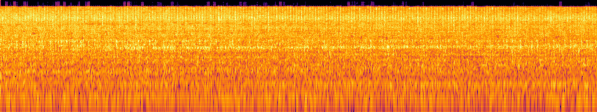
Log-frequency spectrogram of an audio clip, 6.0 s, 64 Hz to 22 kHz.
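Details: BMW 325tds E36 diesel after replacing the Bosch R515 injection pump actuator seals: steady diesel clatter at idle with a busy, even rattle, no speed change; abnormal noise, cause unclear.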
